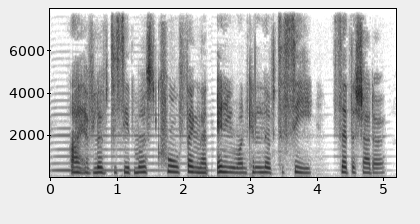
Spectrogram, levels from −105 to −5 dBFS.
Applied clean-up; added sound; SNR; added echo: neural mask model RNNoise.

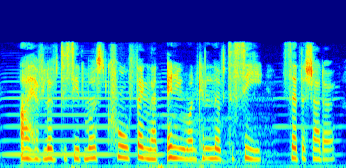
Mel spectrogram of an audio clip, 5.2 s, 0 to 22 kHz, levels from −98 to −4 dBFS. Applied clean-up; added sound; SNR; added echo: none; Bowed string instrument; 19 dB; none.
